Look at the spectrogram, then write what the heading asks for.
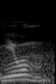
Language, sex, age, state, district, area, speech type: Sanskrit, male, 18-30, Karnataka, Yadgir, urban, spontaneous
